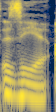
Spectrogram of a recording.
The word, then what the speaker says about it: Ayza: I think it's called Azia. – It's like, what is Azia? How does it spell it? A-Y-Z-A. – It's Azia.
